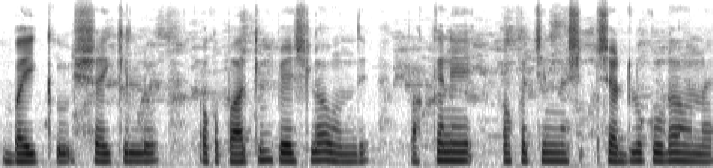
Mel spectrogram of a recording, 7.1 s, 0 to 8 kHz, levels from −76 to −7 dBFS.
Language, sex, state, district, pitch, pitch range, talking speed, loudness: Telugu, male, Andhra Pradesh, Manyam, 140 Hz, 135-145 Hz, 125 wpm, -19 LUFS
